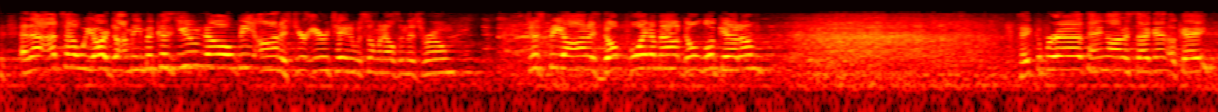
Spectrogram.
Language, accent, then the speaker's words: English; United States; as American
